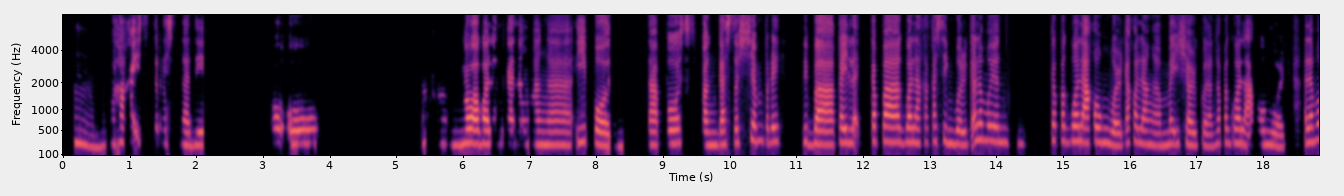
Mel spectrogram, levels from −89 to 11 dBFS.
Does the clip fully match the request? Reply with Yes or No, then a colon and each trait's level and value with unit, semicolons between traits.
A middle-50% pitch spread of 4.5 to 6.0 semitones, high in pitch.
No: average, 2.7 semitones; very high, 255 Hz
